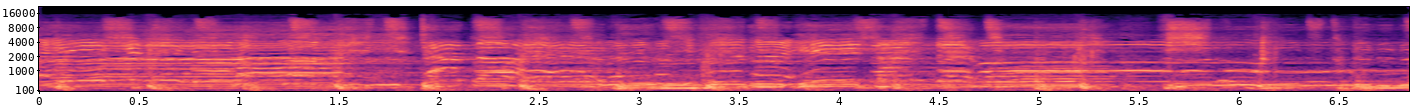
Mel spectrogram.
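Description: A mixed male and female a cappella group singing in close harmony through microphones, with a beatboxer's vocal percussion keeping a steady beat under the voices.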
